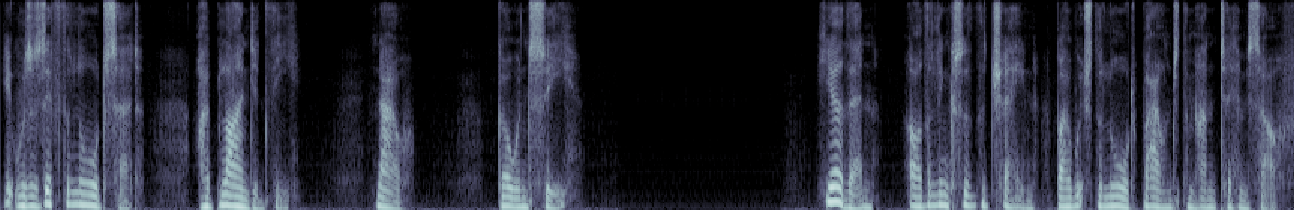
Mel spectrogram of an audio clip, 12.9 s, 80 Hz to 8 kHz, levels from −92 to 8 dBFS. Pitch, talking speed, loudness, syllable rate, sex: 130 Hz, 145 wpm, -19 LUFS, 4.4 syllables/s, male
